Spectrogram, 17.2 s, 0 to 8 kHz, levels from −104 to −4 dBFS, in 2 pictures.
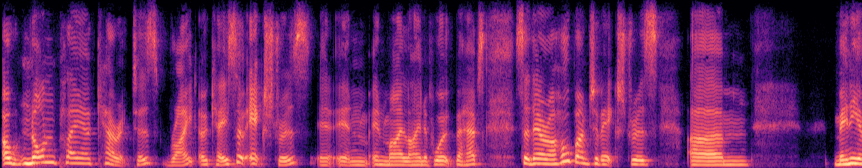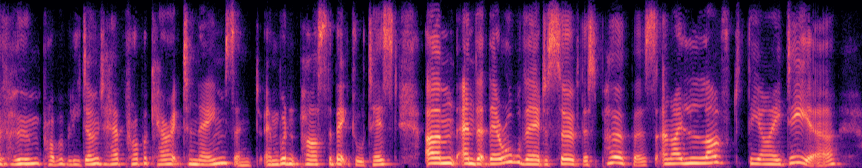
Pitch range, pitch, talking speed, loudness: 190-240 Hz, 215 Hz, 190 wpm, -21 LUFS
